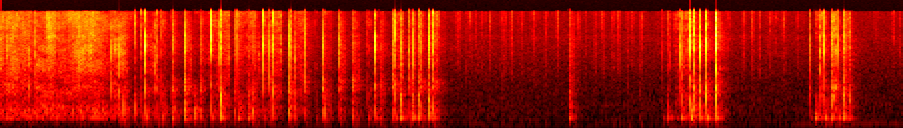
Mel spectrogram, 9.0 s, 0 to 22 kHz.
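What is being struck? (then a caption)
Laminate desk top. Long red-painted nails on both hands tap and knock on a large, solid, flat white laminate desk top. A dense run of rapid, dry clicking taps with a low knock around 240 Hz fills the first four seconds. After a pause and a single tap, two more quick bursts of tapping follow, each dying away almost instantly.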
